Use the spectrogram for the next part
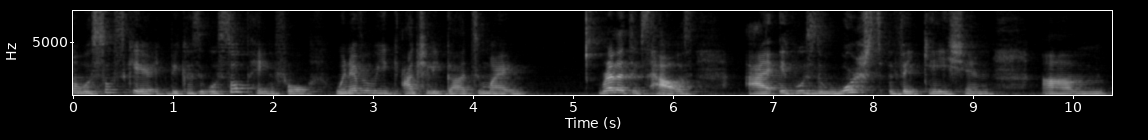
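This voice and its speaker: Young woman from Mozambique, chatty storyteller, slow and unhurried, roomy echo, phone-recorded vlog. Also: lowish voice. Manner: animated, chatty storytelling, heavy fillers. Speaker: vlogger. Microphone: phone camera. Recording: roomy, echoey room.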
